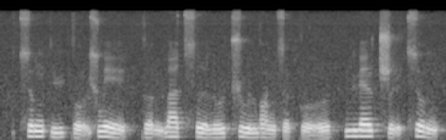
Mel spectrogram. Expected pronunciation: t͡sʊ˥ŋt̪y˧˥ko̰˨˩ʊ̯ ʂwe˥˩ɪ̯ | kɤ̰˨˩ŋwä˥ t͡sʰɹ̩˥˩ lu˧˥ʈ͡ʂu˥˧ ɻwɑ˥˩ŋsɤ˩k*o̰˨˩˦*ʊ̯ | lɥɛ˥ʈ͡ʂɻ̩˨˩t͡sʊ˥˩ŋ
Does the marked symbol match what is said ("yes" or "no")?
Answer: yes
